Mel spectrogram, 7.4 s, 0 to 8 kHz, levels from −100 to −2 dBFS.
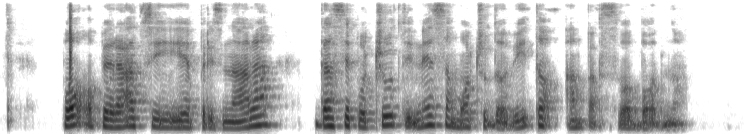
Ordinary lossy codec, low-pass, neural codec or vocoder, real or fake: none; 7.2 kHz; codec, 16 kHz, 8 kbps, FreqCodec, larger model; fake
